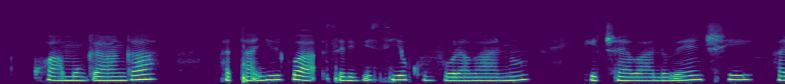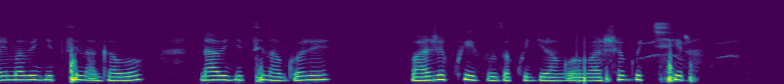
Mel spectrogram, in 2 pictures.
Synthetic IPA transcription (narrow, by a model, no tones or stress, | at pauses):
kwaːmuɡaːŋɡa | hata̰ːɲɟiɾɡwase̞ɾivisijo̞kʰuvuːɾaβaːn̥hu | hiːt͡ʃajaβaːn̥huβe̞ːnʃi | haɾimaβiɟit͡sina̰ɡaβo̞ | naβiɟit͡sinaɡo̞ɾe̞ | βaʒe̞kwiːvuːzakuɟiɾaŋɡo̞̰βa̰βaʃe̞ɡuciɾa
